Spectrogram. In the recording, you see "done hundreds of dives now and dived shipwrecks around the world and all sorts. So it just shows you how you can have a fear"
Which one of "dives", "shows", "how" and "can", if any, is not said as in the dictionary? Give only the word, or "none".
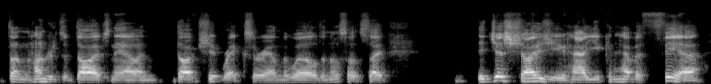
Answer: none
